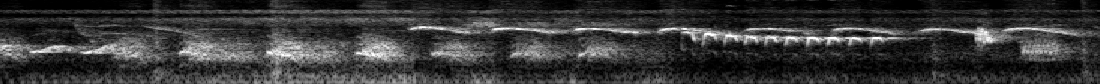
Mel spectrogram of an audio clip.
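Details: Tame Chinese Hwamei singing from a high perch; soft low notes give way to a bright wavering whistled run and a quick trill of repeated notes, over a faint background hum.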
